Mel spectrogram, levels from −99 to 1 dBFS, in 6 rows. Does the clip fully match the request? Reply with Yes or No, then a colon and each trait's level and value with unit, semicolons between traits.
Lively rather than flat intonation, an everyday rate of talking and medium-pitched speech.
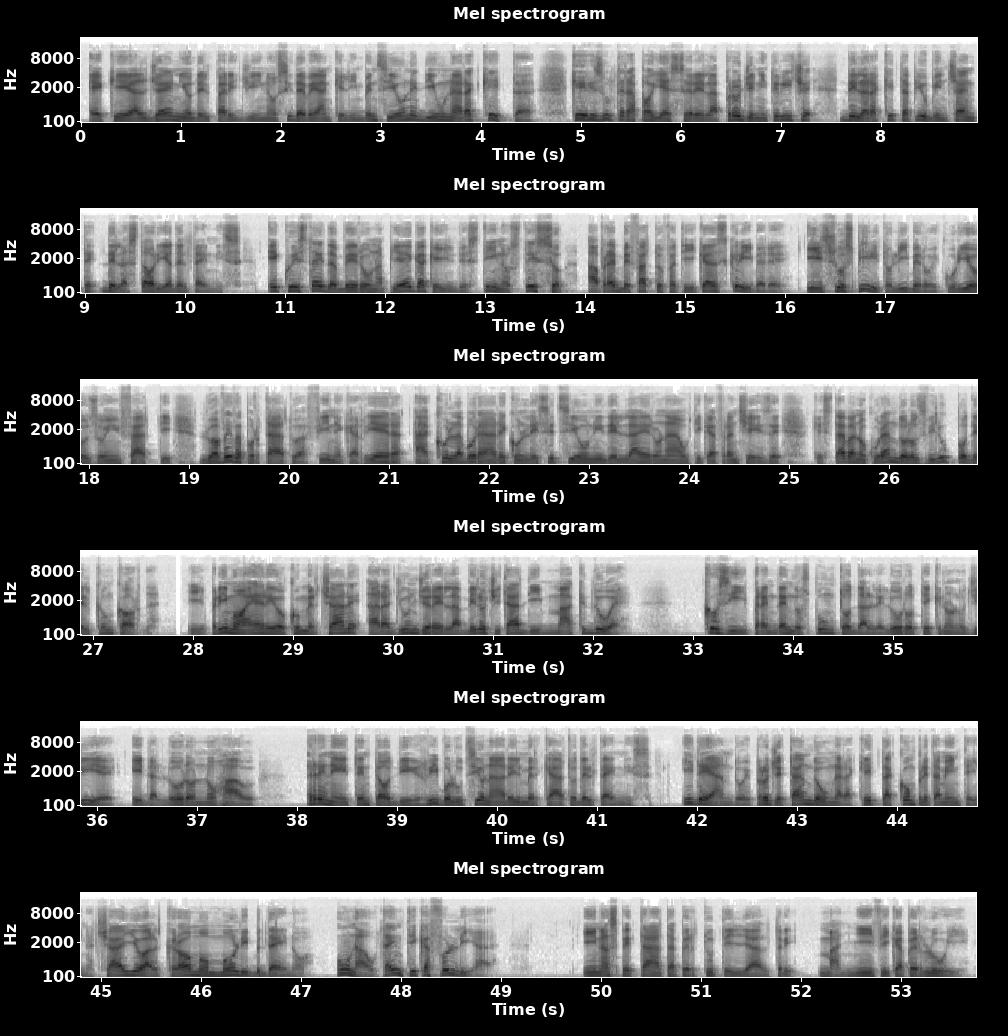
No: wide, 6.3 semitones; average, 135 wpm; low, 120 Hz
